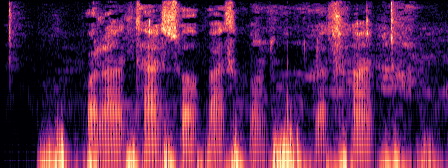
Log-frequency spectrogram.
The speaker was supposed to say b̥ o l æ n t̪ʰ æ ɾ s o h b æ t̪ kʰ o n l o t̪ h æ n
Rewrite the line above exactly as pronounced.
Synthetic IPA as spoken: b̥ o l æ n t̪ʰ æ ɾ s o h b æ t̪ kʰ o n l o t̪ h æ n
